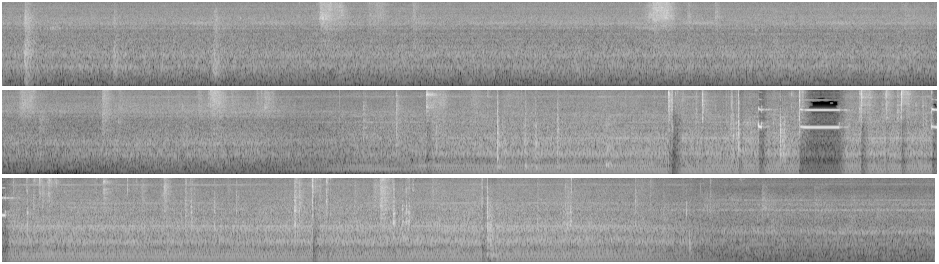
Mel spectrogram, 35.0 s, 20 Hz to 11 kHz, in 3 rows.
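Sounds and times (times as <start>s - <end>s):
electrical hum of equipment: 0.1s - 35.0s
short electronic beeps: 21.1s - 22.3s, 23.3s - 23.6s.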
